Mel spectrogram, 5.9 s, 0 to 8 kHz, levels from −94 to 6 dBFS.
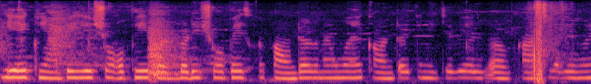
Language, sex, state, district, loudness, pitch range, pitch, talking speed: Hindi, female, Bihar, Jamui, -21 LUFS, 220-235 Hz, 225 Hz, 245 wpm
